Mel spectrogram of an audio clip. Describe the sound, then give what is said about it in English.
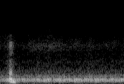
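A steady, low engine drone and road rumble from inside a car moving in rush-hour traffic on a two-lane stretch of freeway under repair, with a brief thump right at the start and no talking. “These freeways, always working on them. Only 2 lanes here.”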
